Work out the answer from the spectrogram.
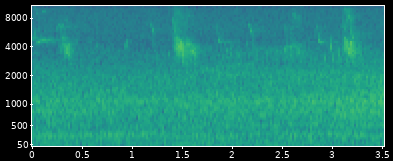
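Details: Young house sparrows (Passer domesticus) give begging calls while being fed by their parents: short, high, scattered chirps, several in quick bursts, over a steady rumbling background like distant traffic.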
